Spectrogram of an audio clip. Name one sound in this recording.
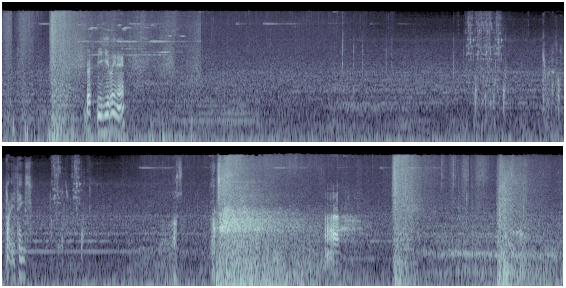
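A magic spell crackles and flares in bursts.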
